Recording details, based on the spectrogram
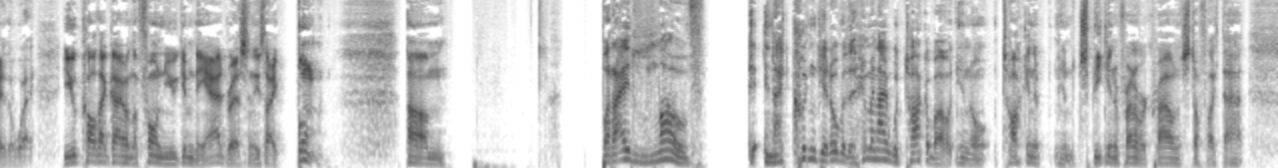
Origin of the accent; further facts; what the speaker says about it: Cuba; Understand that, because I come from Cuba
